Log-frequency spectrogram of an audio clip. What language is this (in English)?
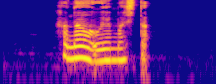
Japanese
